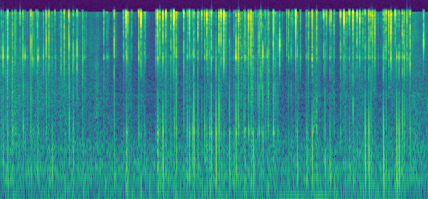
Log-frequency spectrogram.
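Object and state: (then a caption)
Glass jar candle. Fingernails tap and scratch the glass sides and rim of a small glass jar candle filled with solid wax. A dense, quiet stream of bright, sharp clicks and scratchy rubs follows, each tap dying away almost instantly with little low end.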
